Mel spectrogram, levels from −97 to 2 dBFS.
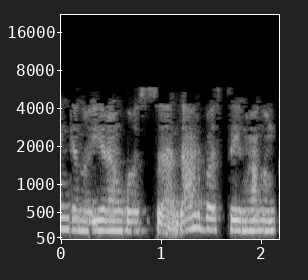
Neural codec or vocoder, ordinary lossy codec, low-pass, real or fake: none; MP3, 24 kbps; 7.2 kHz; real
